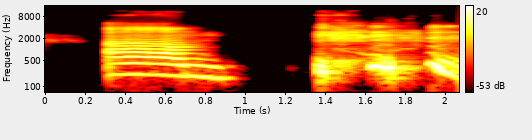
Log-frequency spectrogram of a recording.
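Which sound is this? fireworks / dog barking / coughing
coughing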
